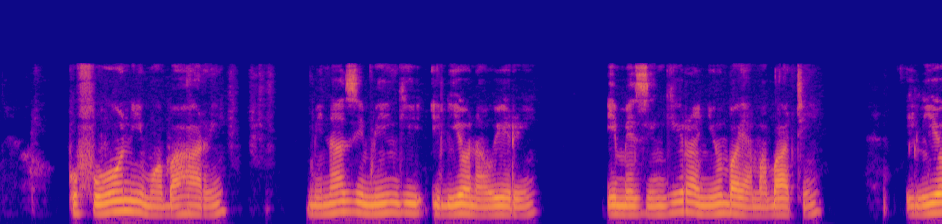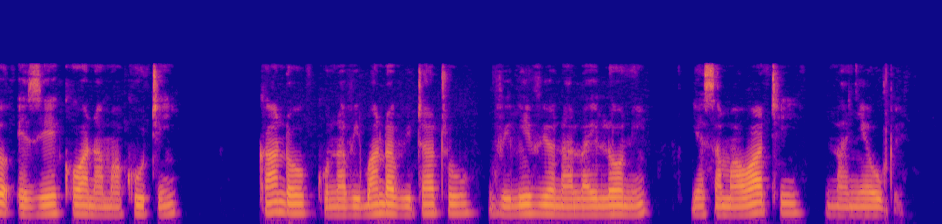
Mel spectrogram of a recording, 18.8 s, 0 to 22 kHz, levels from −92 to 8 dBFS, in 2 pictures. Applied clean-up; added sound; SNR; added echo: none; none; none; none.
